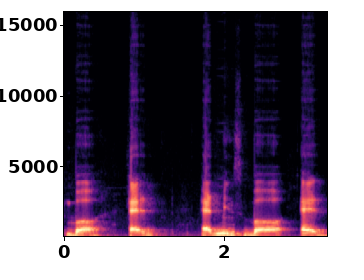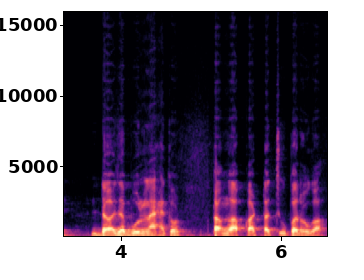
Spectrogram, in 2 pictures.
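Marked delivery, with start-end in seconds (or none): 0.1-1.2 "ब" then "एड", very slowly; slow sounding out. Shown as a demonstration. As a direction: drag the blend out for the class. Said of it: "sound कैसे बोलना है आपको?". (बहुत धीरे "ब एड" जोड़कर बोलें)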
